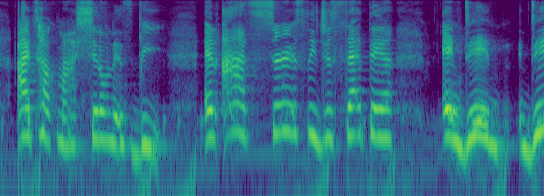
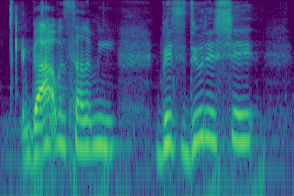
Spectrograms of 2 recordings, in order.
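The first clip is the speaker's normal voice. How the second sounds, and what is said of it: Lowered, deeper voice. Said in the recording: “let me lower my voice.”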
